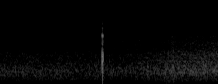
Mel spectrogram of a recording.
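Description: A putter taps a golf ball once.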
